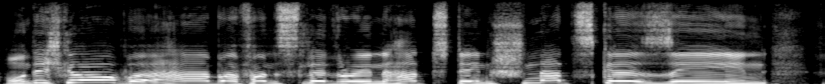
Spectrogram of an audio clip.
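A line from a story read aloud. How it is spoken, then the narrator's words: Calling through a megaphone. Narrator (German): rief Zacharias Smith durch sein Megafon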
